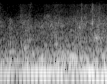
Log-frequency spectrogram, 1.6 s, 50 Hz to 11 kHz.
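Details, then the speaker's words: 24' Edge Marine OS boat with 300hp Yamaha outboard, in gear, troll mode raised stepwise from 600 to 1,000 rpm: low steady even rumble without knocks or misses; normal troll-speed running. "Now use this button to increase. We're at 600. Now I'm at 650. 700. You can hear it. 850. 900. 950. 1,000."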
